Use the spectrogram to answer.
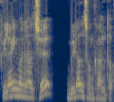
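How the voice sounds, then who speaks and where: A man's voice: on the high side, expressive, fast, mellow. A middle-aged man teaching English vocabulary for exam prep in an online lesson, speaking with a Bengali accent. He is patient and repeats key words, often checking with "ঠিক আছে?".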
